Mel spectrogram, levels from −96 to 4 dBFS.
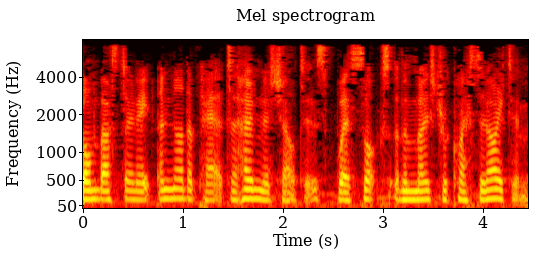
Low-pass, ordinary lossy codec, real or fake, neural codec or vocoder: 7.2 kHz; MP3, 32 kbps; fake; codec, 16 kHz in and 24 kHz out, 1.1 kbps, FireRedTTS-2 codec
